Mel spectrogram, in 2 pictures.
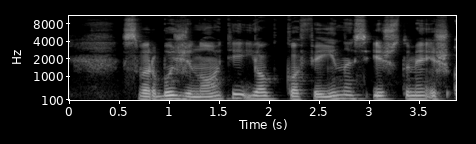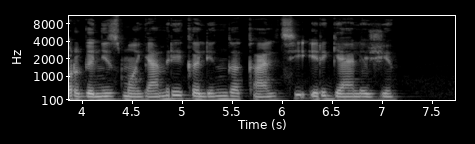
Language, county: Lithuanian, Panevėžys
